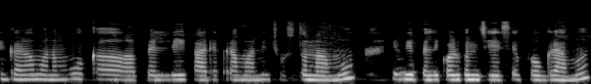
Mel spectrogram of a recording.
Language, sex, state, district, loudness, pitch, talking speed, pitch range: Telugu, female, Telangana, Nalgonda, -21 LUFS, 220 Hz, 120 wpm, 210-225 Hz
